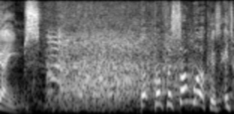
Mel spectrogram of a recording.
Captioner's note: audience laughing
